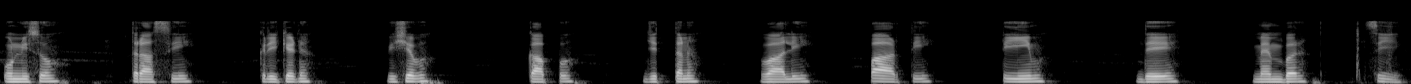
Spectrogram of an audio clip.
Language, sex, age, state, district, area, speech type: Punjabi, male, 18-30, Punjab, Patiala, urban, spontaneous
